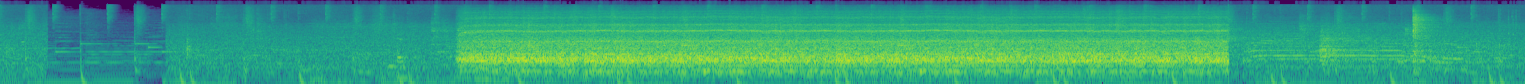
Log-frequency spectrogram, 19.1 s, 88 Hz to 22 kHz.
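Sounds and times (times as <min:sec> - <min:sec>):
coffee machine humming: 0:05.7 - 0:15.4
thin high whine: 0:05.7 - 0:15.4.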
